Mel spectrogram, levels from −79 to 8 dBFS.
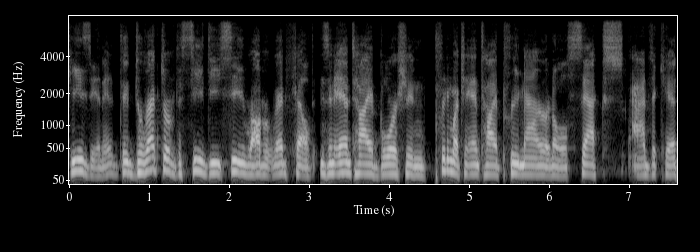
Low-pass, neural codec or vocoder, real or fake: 7.2 kHz; codec, 32 kHz, 1.9 kbps, SNAC; fake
